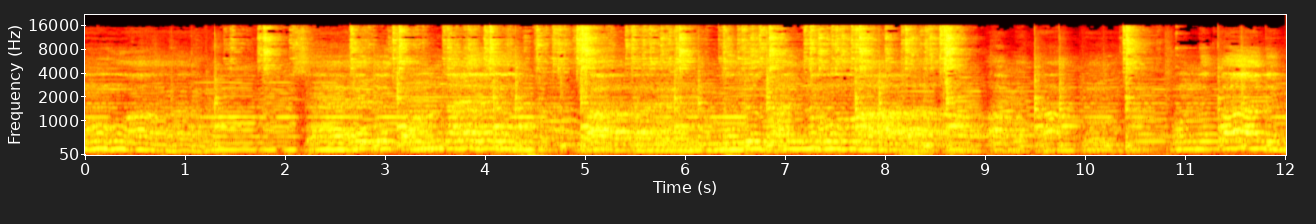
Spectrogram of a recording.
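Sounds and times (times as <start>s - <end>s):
harmonium drone: 0.0s - 12.0s.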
